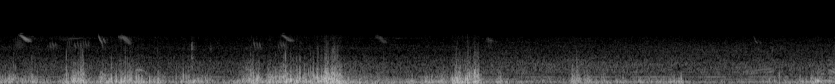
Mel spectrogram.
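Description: Purple martins giving short, high, falling chirps, several in the first four seconds, over wind rumbling on the microphone and a few dull handling knocks.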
